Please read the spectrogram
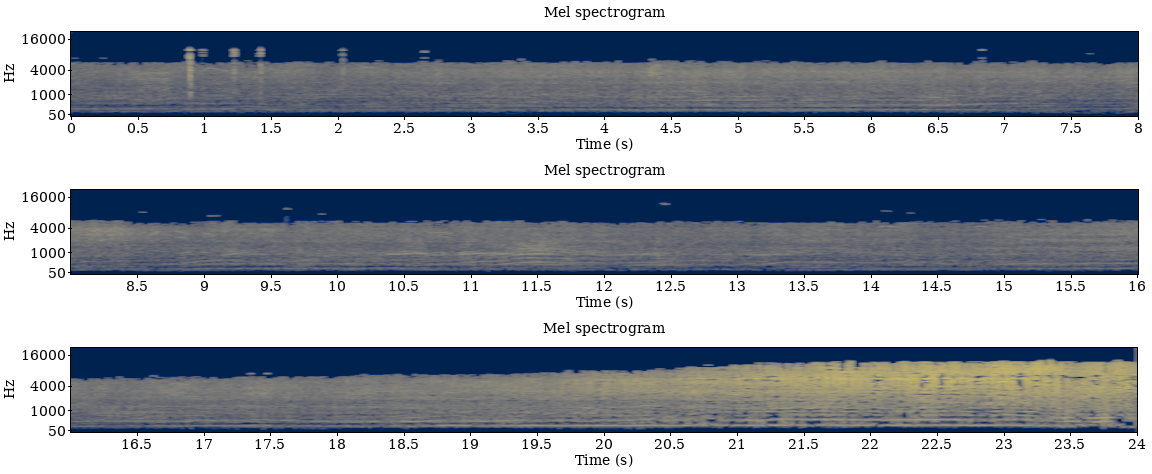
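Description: A pack of standard-class autocross cars racing on a dirt track, several engines revving up and down at once in overlapping pitches. The cars are distant at first and grow much louder over the last few seconds as they come past close by.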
